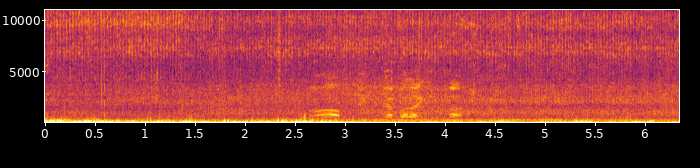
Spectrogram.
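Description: Wind buffeting a phone's microphone while riding a bicycle: a steady, uneven low rumble, with a few faint voice sounds in the middle.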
